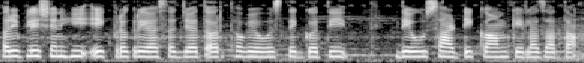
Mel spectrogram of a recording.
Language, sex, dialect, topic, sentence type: Marathi, female, Southern Konkan, banking, statement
